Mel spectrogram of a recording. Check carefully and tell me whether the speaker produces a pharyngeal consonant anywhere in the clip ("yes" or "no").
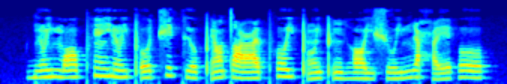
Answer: yes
